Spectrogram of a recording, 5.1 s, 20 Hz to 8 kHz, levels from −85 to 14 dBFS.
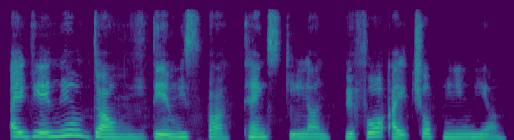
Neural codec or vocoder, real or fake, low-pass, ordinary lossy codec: codec, 24 kHz, 1 kbps, SNAC; fake; 7.2 kHz; none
